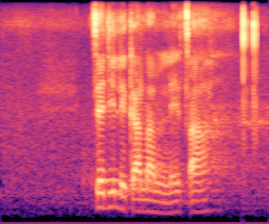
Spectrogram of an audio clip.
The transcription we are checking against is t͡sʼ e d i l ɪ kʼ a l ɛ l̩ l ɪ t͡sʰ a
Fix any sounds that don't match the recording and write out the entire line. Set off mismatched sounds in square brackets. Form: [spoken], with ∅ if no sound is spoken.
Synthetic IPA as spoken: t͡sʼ e d i l ɪ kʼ a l [a] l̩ l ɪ [t͡s] a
